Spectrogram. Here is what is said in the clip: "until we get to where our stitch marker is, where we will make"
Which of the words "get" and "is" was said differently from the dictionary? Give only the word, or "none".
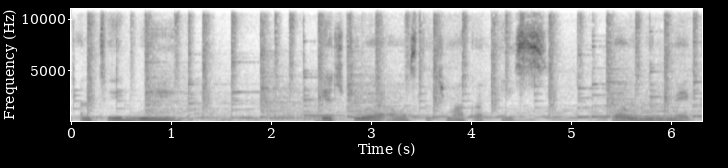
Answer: is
